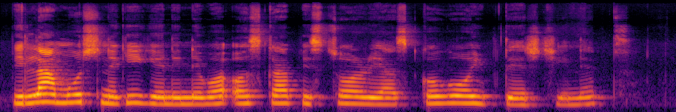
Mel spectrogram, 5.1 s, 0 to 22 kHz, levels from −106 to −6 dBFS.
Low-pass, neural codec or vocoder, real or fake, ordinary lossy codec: 19.8 kHz; none; real; none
